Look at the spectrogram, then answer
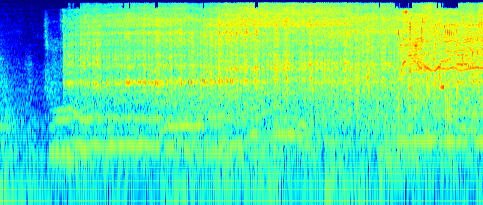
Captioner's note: sound of saw; shrieker noises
